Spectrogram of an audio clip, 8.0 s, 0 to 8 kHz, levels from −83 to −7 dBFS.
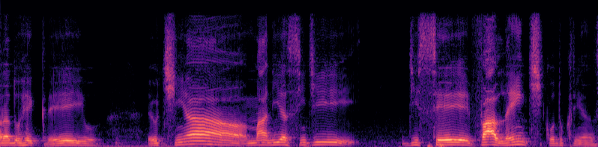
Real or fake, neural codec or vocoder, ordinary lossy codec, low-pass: real; none; none; 7.2 kHz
